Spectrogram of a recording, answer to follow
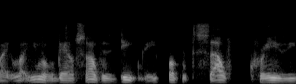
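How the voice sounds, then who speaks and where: The speaker talks at a very fast pace in a strong New York accent. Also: man. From Long Island, New York (Hempstead). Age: 40s. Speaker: rapper and actor. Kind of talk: casual chat. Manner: animated.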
